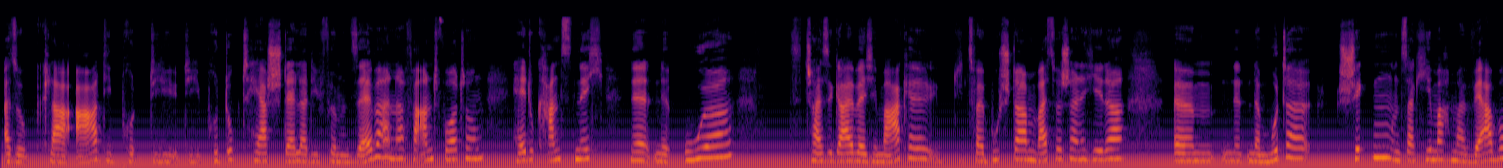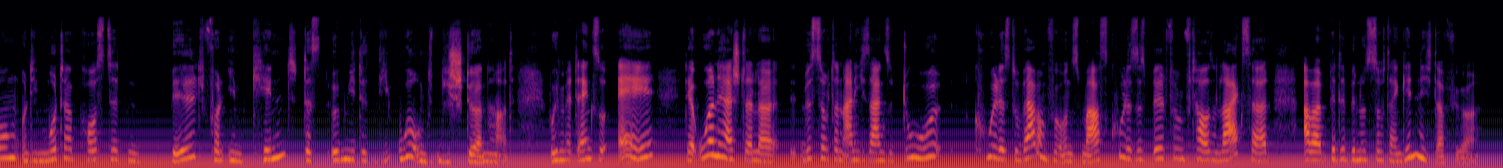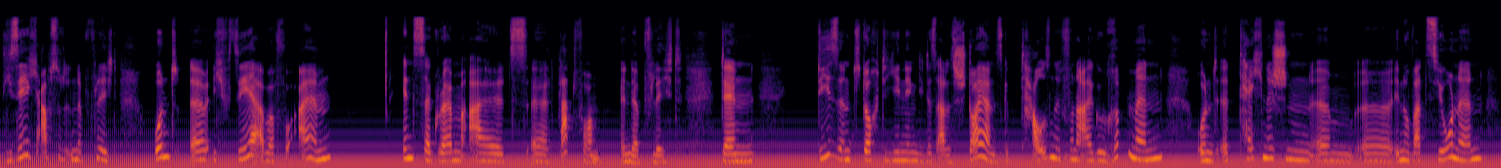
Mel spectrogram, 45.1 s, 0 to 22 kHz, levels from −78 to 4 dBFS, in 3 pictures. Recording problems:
electrical hum; noticeable; throughout; 50 Hz, 15 dB below the speech

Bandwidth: 14 kHz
